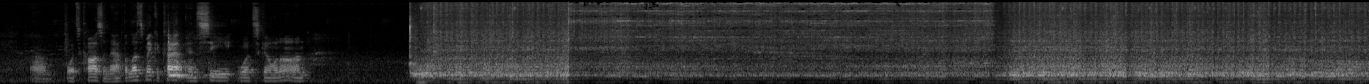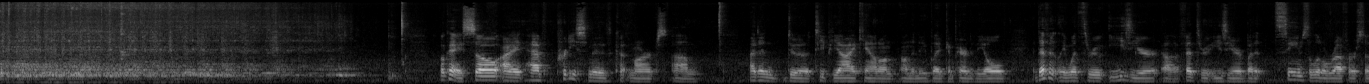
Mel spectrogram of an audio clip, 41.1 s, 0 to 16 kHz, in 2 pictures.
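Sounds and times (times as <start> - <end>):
bandsaw cutting wood: 6.2 - 25.9.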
